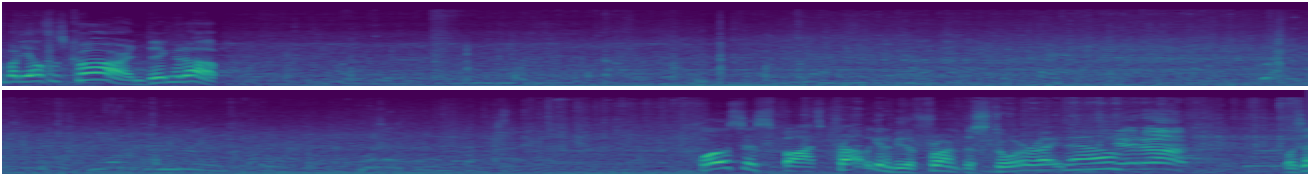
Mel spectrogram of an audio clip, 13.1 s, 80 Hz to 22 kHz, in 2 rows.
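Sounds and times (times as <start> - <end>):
vehicles humming: 0.0 - 13.0.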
